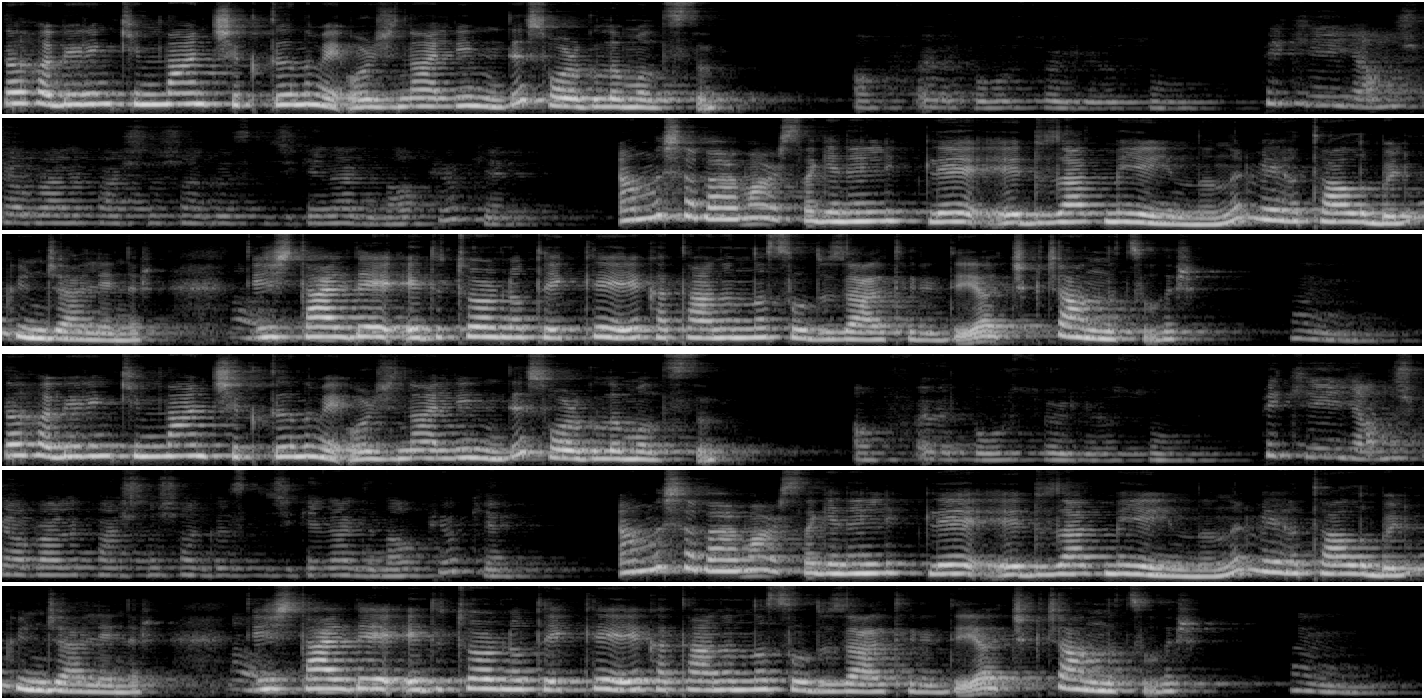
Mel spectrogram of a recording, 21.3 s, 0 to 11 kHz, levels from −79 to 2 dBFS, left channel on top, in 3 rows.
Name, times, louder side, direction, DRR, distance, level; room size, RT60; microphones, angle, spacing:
voice 1, 0.0-3.6 10.2-20.2, left 1 dB, 10° left, 7 dB, 0.8 m, -20 dB
voice 2, 4.2-5.9 6.3-9.6 15.3-16.1 20.7-21.1, right 2 dB, 80° right, -1 dB, 3.9 m, -38 dB
29.0 x 13.0 x 3.6 m, 1.0 s
head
